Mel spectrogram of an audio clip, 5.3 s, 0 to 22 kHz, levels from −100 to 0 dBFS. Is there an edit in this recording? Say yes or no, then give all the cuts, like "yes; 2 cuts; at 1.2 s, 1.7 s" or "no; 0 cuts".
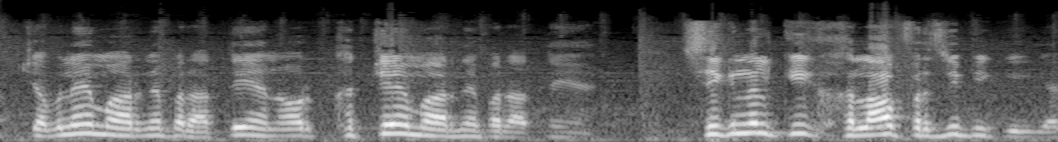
yes; 1 cut; at 3.2 s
